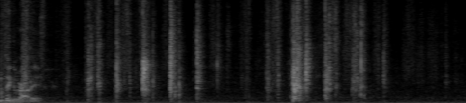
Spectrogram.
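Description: Stiff paper rustles and taps as a card is handled.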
